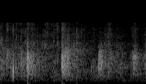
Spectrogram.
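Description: Faint, scattered clapping from an audience giving the Lord a clap after a healing testimony, a few broad claps landing at a fairly even pace with soft crowd murmur underneath and no clear speech.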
